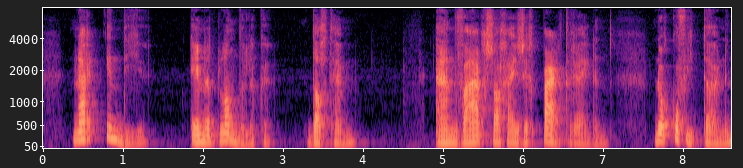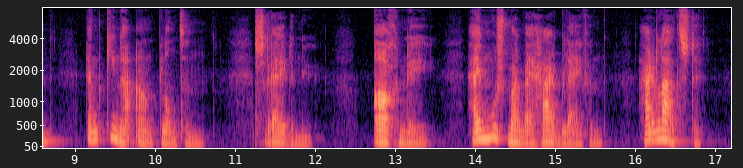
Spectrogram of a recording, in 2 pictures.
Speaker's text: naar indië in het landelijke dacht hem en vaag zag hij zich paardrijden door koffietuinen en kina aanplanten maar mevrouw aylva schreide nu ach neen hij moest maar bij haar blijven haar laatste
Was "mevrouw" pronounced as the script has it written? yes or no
no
